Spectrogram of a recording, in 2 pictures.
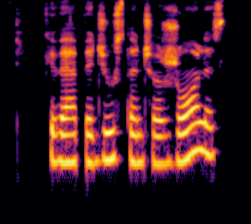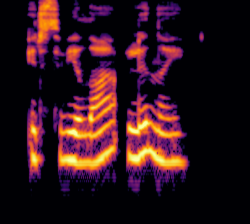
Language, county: Lithuanian, Panevėžys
